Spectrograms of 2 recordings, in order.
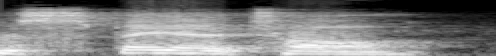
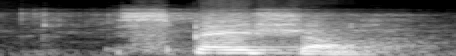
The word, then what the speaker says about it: spatial: simple question for you you used the term spay atoll a lot as opposed to spatial what is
